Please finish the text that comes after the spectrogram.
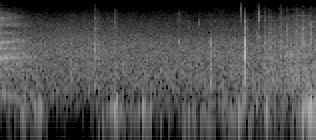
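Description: Wind blowing outdoors at a campsite, a faint steady breezy hiss with soft rustling and occasional light gusts and small knocks, no talking.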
